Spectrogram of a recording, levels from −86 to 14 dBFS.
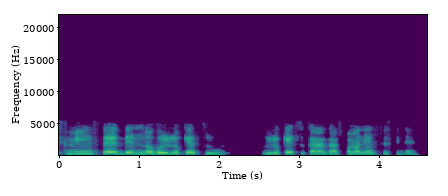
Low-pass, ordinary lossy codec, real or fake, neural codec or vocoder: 5.4 kHz; none; fake; codec, 16 kHz, 2 kbps, X-Codec, WavLM features, trained on Multilingual LibriSpeech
